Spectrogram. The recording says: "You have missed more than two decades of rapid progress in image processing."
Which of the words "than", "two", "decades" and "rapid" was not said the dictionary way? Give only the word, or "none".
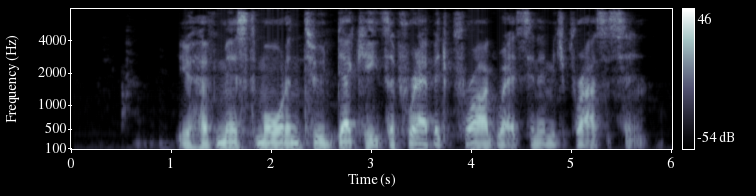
rapid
